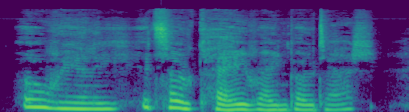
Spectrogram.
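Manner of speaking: gentle, quiet voice. Reading a story, a pony consoling her friend: very soft voice. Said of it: "soft as the singing of a grasshopper".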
